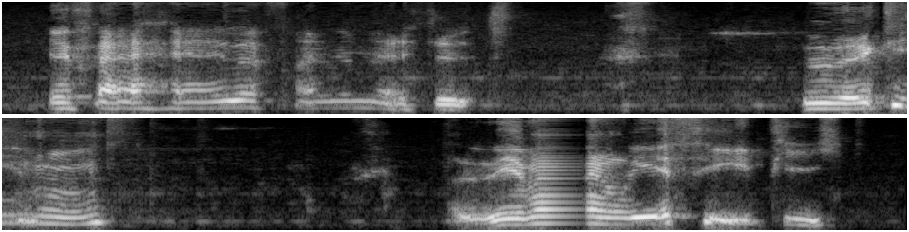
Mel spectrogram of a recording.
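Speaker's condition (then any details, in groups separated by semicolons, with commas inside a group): Cerebral palsy; speech therapy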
